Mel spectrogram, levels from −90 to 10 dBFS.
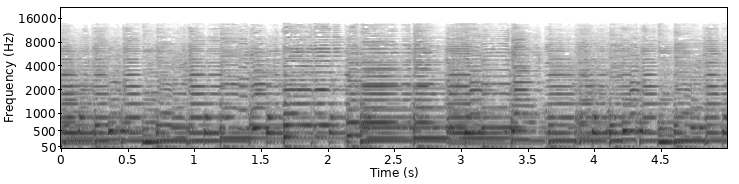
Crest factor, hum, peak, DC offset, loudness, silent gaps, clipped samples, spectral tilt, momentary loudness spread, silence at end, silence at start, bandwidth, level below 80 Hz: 16 dB; none; -2 dBFS; under 0.1%; -17 LUFS; none; under 0.1%; -5.5 dB/octave; 3 LU; 0 s; 0 s; 14 kHz; -38 dBFS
